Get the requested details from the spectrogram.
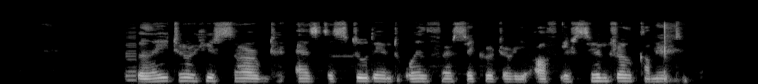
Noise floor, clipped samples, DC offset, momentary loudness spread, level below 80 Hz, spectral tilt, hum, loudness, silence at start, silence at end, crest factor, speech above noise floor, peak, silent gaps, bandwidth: -87 dBFS; under 0.1%; under 0.1%; 6 LU; -68 dBFS; -4 dB/octave; none; -26 LUFS; 1.25 s; 0.7 s; 26 dB; 61 dB; -2 dBFS; none; 8.4 kHz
